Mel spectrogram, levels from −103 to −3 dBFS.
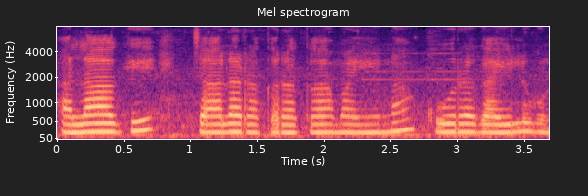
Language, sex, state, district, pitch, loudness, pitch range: Telugu, female, Andhra Pradesh, Sri Satya Sai, 215 Hz, -17 LUFS, 210-225 Hz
